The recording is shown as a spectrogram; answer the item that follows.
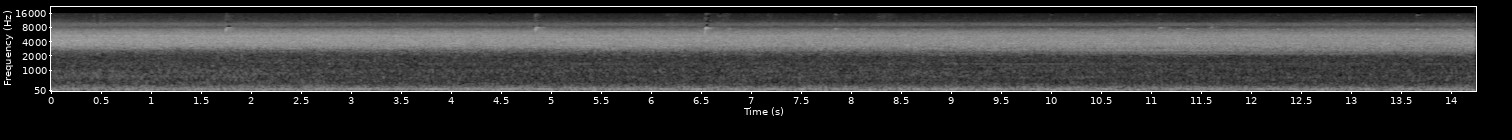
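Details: Cicada producing a loud, shrill, steady drone that barely varies, with a few faint clicks and a low hum in the background.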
